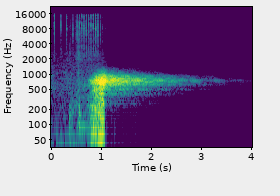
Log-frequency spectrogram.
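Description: Logo-animation sound effect: a quick run of soft ticks, then about a second in a single ringing tone that fades away over about two seconds.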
